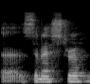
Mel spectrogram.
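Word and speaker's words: Sinisterra: Sinestra, is that how you say it? – Yeah, it didn't play, but...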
